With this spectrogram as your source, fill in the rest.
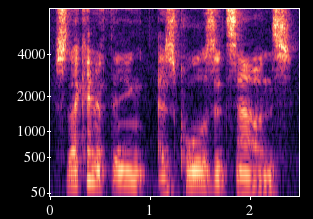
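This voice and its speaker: A man with a low voice talks through a vocal lesson like a casual coach. He rambles informally and leans on words for emphasis. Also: big pitch swings, normal speed, darkish tone. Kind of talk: casual spoken tutorial.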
